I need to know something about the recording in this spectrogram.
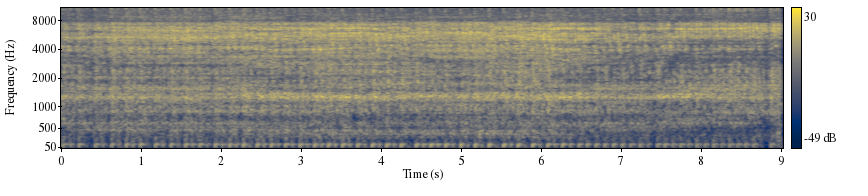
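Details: Yamaha Nouvo scooter with a 54.5 mm piston and custom camshaft, stock head, valves, carburetor, exhaust and air filter. Single cylinder putters at a quick, even idle with no knocking or rattle. Normal, smooth idle.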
